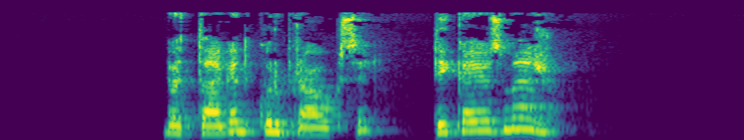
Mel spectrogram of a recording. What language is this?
Latvian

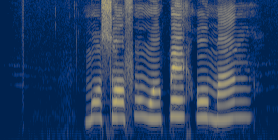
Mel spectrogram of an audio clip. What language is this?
Yoruba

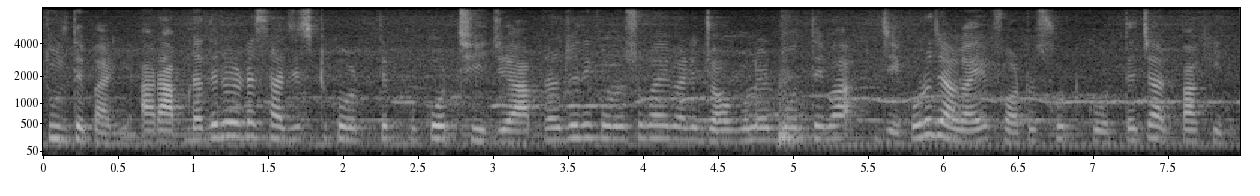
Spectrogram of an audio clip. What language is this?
Bangla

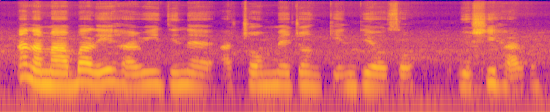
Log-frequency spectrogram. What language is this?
Igbo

